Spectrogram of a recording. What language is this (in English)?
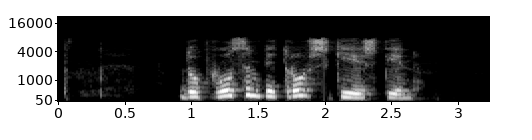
Western Mari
